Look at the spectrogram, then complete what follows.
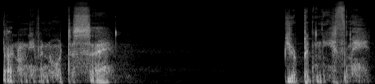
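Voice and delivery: soft, cold whisper; whispering scorn at Lisa; contemptuous whisper. Acted. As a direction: breathe out the contempt.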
